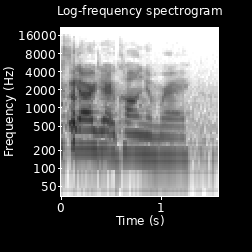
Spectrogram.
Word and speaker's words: Ralph: Ra- it's pronounced Ray. Ray. – Well, it's spelled Ralph.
